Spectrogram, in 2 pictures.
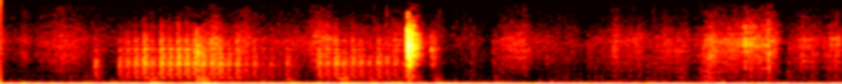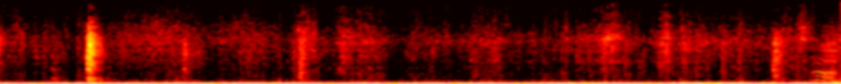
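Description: Ski gloves rustle and knock against clothing close by.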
